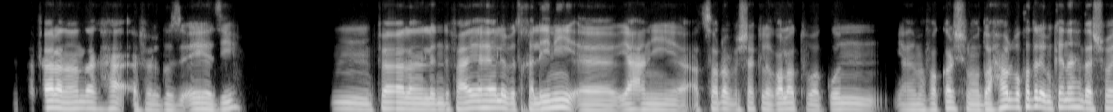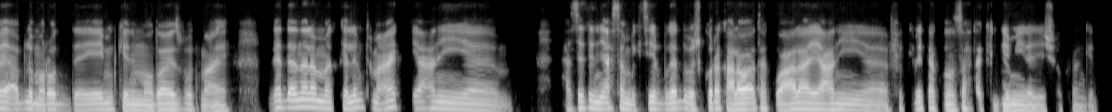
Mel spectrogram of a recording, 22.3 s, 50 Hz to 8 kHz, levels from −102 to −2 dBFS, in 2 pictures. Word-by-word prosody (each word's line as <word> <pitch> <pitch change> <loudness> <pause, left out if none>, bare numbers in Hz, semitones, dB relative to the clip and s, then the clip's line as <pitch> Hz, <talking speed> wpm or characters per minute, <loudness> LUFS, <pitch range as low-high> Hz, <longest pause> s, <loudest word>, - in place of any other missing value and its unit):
أنت - - -24
فعلًا 135 -3 +7
عندَك 125 0 +2
حق 115 -3 -2
في 95 - -12
الجزئية 100 +3 -2
دي، 120 +8 -4 0.9
إمم، 115 -4 -3
فعلًا 120 -3 +3
الاندفاعية 110 +4 +2
هي 135 0 +6
اللي 135 -2 +4
بتخليني 125 +6 +2
آآ 95 -1 +1
يعني 105 -2 0
أتصرف 115 +5 -2
بشكل 115 +3 -4
غلط 110 +1 +1
وأكون 105 +1 -3 0.2
يعني 100 +1 -6
ما 100 - -2
أفكرش 110 +4 -1
في - - -10
الموضوع، 100 +1 +1
هاحاول 145 +7 +3
بقدر 160 +2 +2
الإمكان 145 +2 +2
أهدى 140 -5 +2
شوية 125 -1 0
قبل 115 +2 -2
ما 105 - 0
أرد، 105 -1 -2
يمكن 105 0 -1
الموضوع 100 +3 +1
يضبط 100 -1 -3
معايا. 90 0 -3 0.4
بجد 140 +3 -1
أنا 145 +1 +4
لمّا 140 -4 +3
اتكلمت 130 +3 -3
معاك 135 +5 -1
يعني 120 -3 -2 0.9
حسّيت 115 +5 -5
إني 120 -2 +2
أحسن 120 -2 0
بكتير 105 +5 -2
بجد 120 +4 0
وباشكرك 115 +1 -1
على 105 +1 +5
وقتك 110 +1 +3
وعلى 115 +3 +3
يعني 105 -2 0 0.3
فكرتك 120 +3 -5
ونصيحتَك 100 0 -4
الجميلة 95 -1 -1
دي، 90 0 -4
شكرًا 95 -1 -12
جدًا. 85 0 -15
110 Hz, 155 wpm, -24 LUFS, 100-125 Hz, 0.9 s, فعلًا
